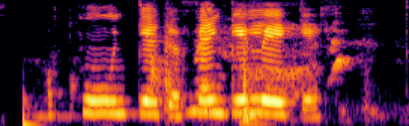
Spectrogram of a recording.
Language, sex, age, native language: Icelandic, female, 6, Icelandic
